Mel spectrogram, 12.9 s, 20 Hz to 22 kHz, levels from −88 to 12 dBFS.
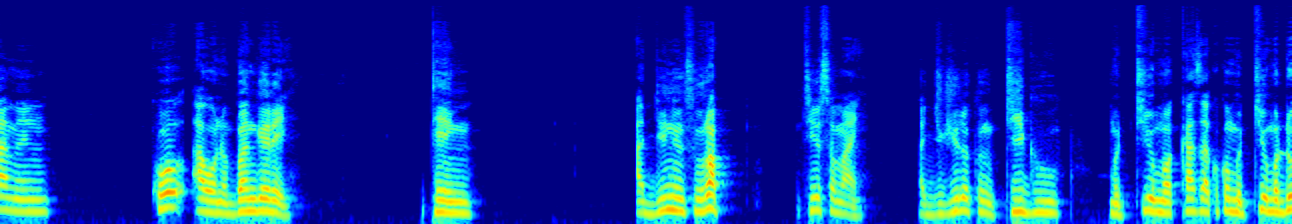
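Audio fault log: throughout: transcoding between lossy codecs. The speech was likely coded twice, in a chain that fits HE-AAC at 48 kbit/s then Opus at 32 kbit/s. The second encoder wastes bits on the first's artefacts, layering the two codecs' different artefacts, with nothing above 20.2 kHz.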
